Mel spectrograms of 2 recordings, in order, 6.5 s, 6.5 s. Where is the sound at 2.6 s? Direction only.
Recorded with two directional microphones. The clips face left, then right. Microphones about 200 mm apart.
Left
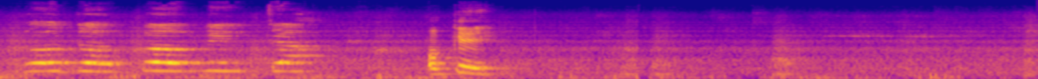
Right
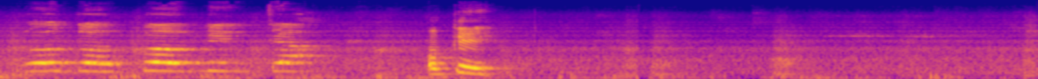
15° right (ahead or behind).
